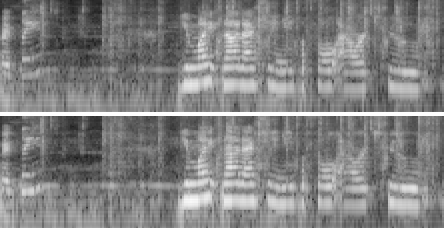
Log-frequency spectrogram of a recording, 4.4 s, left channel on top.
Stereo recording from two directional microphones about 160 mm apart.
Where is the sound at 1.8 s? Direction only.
30° right (ahead or behind).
